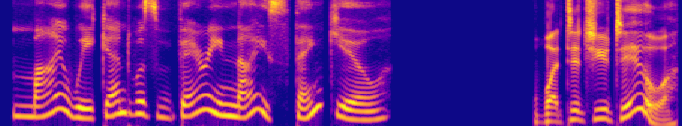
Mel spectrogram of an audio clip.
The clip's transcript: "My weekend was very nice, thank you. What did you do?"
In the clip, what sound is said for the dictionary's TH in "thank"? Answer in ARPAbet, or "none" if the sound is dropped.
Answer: TH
